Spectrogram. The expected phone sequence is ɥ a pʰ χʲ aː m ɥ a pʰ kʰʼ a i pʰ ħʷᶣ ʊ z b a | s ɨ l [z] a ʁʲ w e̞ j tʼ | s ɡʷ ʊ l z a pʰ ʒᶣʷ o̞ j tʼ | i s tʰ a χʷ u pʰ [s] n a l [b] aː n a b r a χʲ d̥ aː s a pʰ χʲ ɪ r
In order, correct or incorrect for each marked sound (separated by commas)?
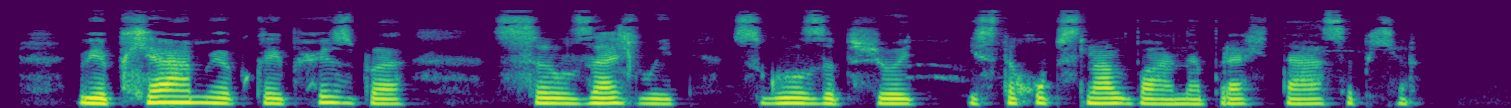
correct, correct, correct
